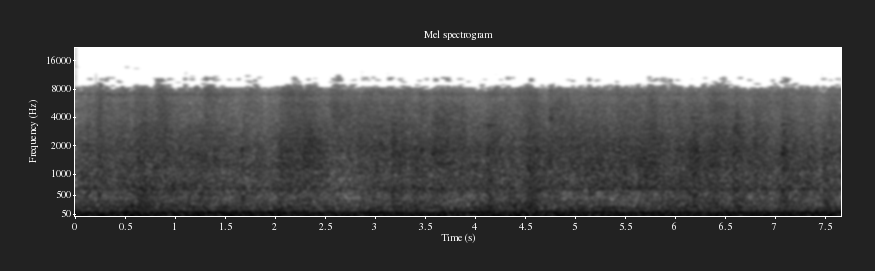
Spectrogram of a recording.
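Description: Slow freight train rolling across a steel truss railroad bridge overhead: a steady, low rumble.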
